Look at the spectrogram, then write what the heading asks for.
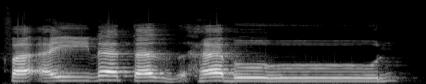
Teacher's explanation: ذال کا مخرج نوک لسان دونوں دانتوں میں نظر آئے، اگر اندر رہے گی تو وہ زا بن جائے گی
